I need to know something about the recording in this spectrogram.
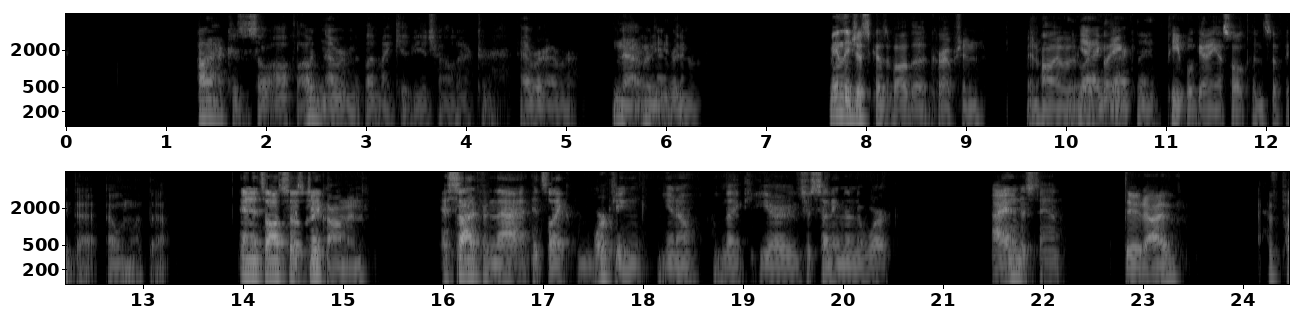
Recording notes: We don't have a lot of experience editing or recording a podcast, so you may have to be patient on the quality to reach 100%. Elden Ring is the background gameplay for this one because we didn't record any fallout this week!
